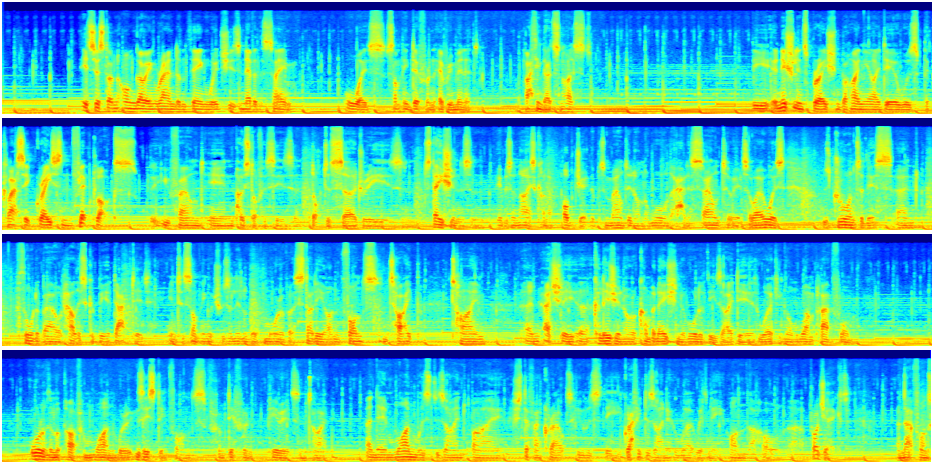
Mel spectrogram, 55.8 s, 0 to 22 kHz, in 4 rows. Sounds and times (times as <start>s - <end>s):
Music: 0.0s - 55.7s
Speech: 1.2s - 9.0s, 11.2s - 40.8s, 42.2s - 54.6s, 55.2s - 55.7s.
